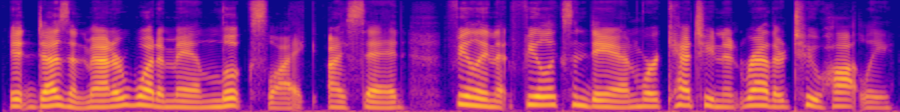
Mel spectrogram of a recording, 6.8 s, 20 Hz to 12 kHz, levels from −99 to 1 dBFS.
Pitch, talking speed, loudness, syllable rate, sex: 195 Hz, 185 wpm, -19 LUFS, 4.5 syllables/s, female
